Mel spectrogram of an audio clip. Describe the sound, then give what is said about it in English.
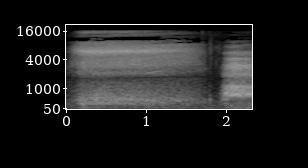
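A deep breath is drawn in as a long, soft airy rush lasting over a second. After a brief pause, a second, breathier burst follows. “I just want you to take, like, the biggest deep breath.”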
